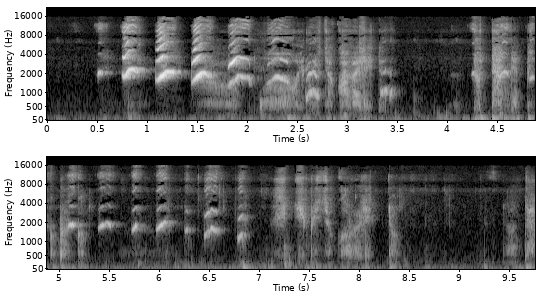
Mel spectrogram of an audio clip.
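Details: Two-and-a-half-week-old Havanese puppies squeal in a fast run of high, arched squeaks, loud at first, then a softer second series of rising-falling peeps, roughly three per second.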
